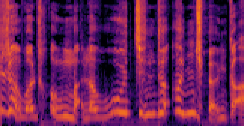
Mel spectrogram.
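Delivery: high, slow, trembling with emotion; tearful rapture. A narrator's reading. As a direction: swoon through happy tears. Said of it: "一滴泪水".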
